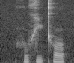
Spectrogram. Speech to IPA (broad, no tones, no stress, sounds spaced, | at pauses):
h u x i kʰ o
